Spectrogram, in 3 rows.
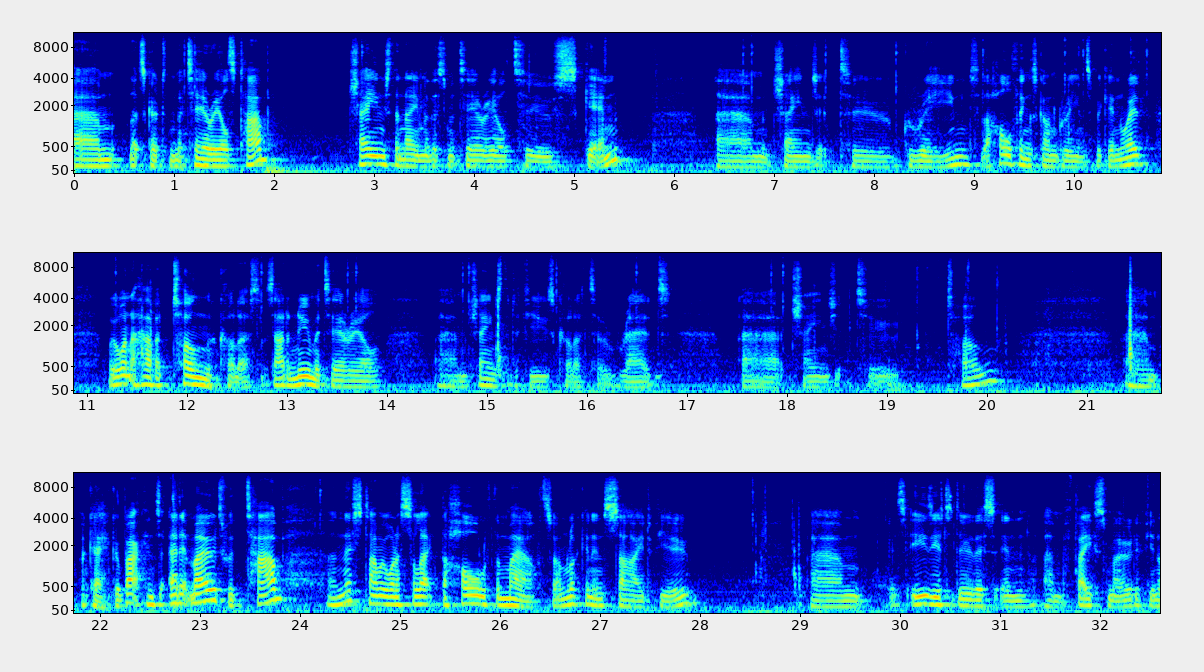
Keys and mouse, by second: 4.8-6.8 middle drag, 8.8 middle click, 12.7-16.9 drag, 19.6 click, 22.8 Tab, 30.5 ctrl+f.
